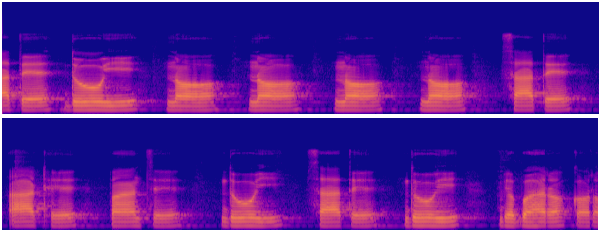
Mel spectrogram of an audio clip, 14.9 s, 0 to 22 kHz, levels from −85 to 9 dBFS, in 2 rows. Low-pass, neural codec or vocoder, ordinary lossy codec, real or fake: none; none; none; real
